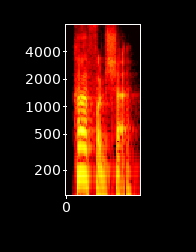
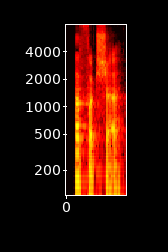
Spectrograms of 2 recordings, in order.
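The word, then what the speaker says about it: Hertfordshire: was thinking about is Herford sh right which is like her for sh HF for Shire or something but I think you guys pronounce it horda or something mad I find this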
